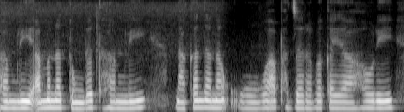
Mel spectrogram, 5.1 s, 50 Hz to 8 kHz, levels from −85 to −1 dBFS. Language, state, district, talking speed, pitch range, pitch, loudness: Manipuri, Manipur, Imphal West, 105 wpm, 170-180 Hz, 175 Hz, -17 LUFS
